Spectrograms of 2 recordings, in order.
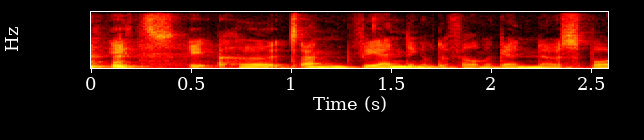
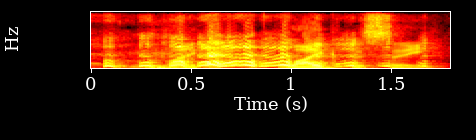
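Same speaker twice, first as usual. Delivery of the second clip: much higher and louder, cracking up; laughing; 15 dB louder, slower than usual. Real, not acted. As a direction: laugh through the punchline. Laughing at her own metaphor.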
